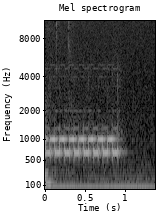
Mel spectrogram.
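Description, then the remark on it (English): A telephone rings with a rapid warbling electronic trill for just under a second, then stops, leaving only a low background hum. No one speaks. “Sorry for that interruption. Had to handle a quick phone call.”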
